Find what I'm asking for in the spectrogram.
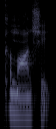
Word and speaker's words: Comanche: when it was in the Comanche language. And, like, is that what I'm saying that right? – Comanche.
